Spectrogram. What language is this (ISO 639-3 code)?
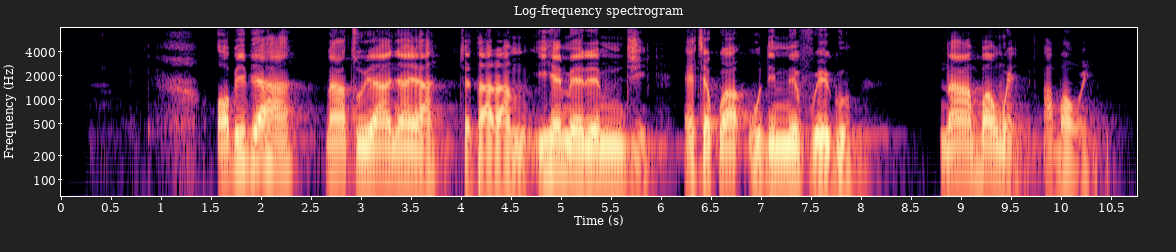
ibo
